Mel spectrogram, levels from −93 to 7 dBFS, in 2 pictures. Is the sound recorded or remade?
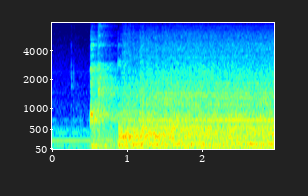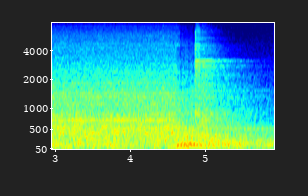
recorded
